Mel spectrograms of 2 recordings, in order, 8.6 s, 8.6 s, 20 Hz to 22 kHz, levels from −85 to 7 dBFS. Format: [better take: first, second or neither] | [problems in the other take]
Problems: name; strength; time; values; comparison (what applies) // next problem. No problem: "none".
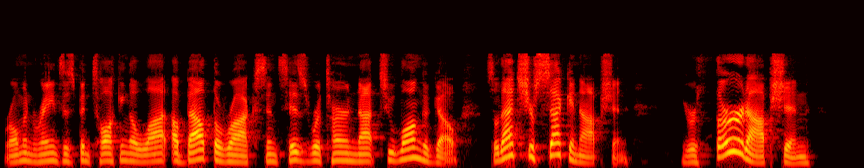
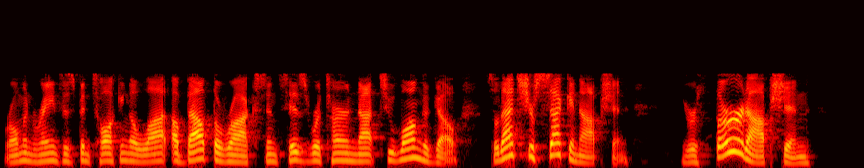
first | garbled, watery; badly; nothing above 4 kHz; slightly in the first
